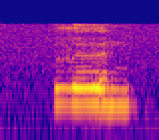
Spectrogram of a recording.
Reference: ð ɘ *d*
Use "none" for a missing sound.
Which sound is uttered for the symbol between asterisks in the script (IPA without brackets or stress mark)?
n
